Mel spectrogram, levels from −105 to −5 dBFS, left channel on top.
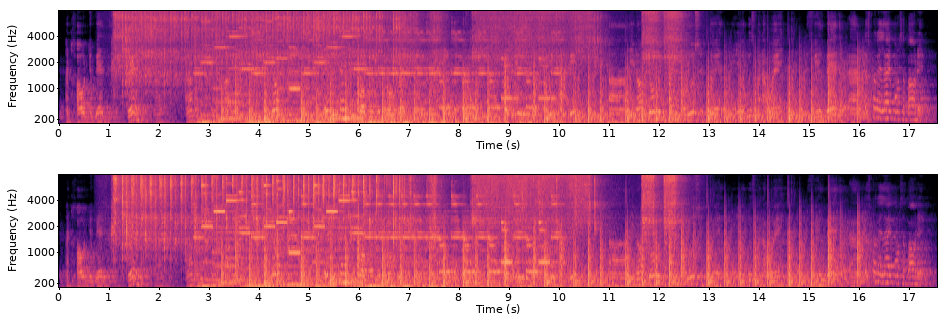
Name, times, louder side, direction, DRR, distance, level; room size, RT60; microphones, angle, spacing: voice 1, 0.1-2.2 2.5-4.5 5.2-8.4 8.8-10.5 11.0-14.5 14.9-17.3, left 1 dB, 80° left, 3 dB, 4.4 m, -37 dB
sound 1, 1.0-7.7 8.2-10.8 11.6-12.4, right 9 dB, 55° right, 5.6 m, -31 dB
sound 2, 2.7-10.0, right 4 dB, 80° right, 4.8 m, -30 dB
sound 3, 3.2-16.1, right 1 dB, 30° right, 4.1 m, -29 dB
27.5 x 21.5 x 8.6 m, 1.0 s
head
